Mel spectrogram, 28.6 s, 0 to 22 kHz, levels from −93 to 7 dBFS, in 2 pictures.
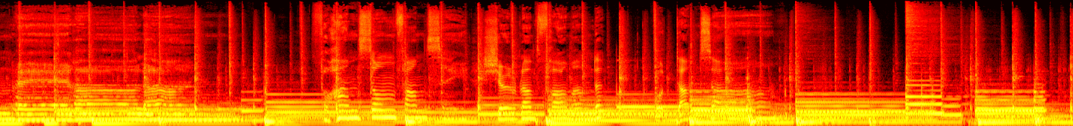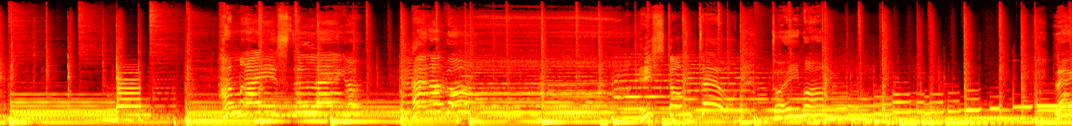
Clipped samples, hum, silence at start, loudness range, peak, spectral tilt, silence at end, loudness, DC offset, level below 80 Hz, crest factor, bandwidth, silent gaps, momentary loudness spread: under 0.1%; none; 0 s; 1 LU; 0 dBFS; -7 dB/octave; 0 s; -14 LUFS; under 0.1%; -24 dBFS; 14 dB; over 20 kHz; none; 5 LU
